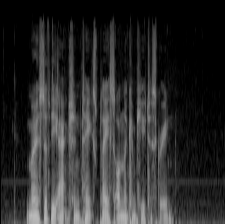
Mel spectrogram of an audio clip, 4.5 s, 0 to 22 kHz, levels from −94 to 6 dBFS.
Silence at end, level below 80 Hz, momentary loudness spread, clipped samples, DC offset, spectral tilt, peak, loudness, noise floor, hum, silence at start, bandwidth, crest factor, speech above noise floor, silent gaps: 1.05 s; -42 dBFS; 9 LU; under 0.1%; under 0.1%; -6 dB/octave; -12 dBFS; -30 LUFS; -66 dBFS; none; 0.55 s; 15 kHz; 18 dB; 37 dB; none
